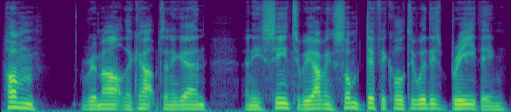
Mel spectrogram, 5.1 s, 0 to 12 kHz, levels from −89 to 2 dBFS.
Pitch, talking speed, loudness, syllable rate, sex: 115 Hz, 190 wpm, -18 LUFS, 6.0 syllables/s, male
